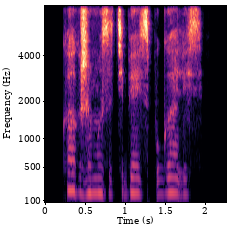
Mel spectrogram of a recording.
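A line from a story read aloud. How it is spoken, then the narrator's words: Quiet. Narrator (Russian): тихо сказала она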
